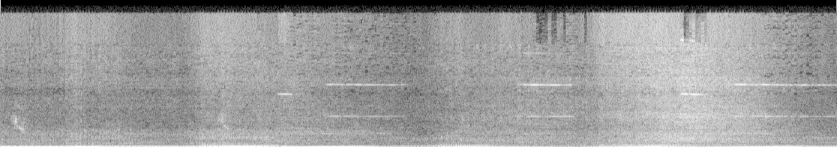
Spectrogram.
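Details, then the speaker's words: DSM with a gator-clip jumper restoring the ground: smooth, even idle and clean revs, no fuel smell, no smoke, no shaking; normal running once the ground is fixed. "One's like a dream. doesn't sink like fuel anymore. It's not blowing smoke. Not shaking terribly. Revs like normal."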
